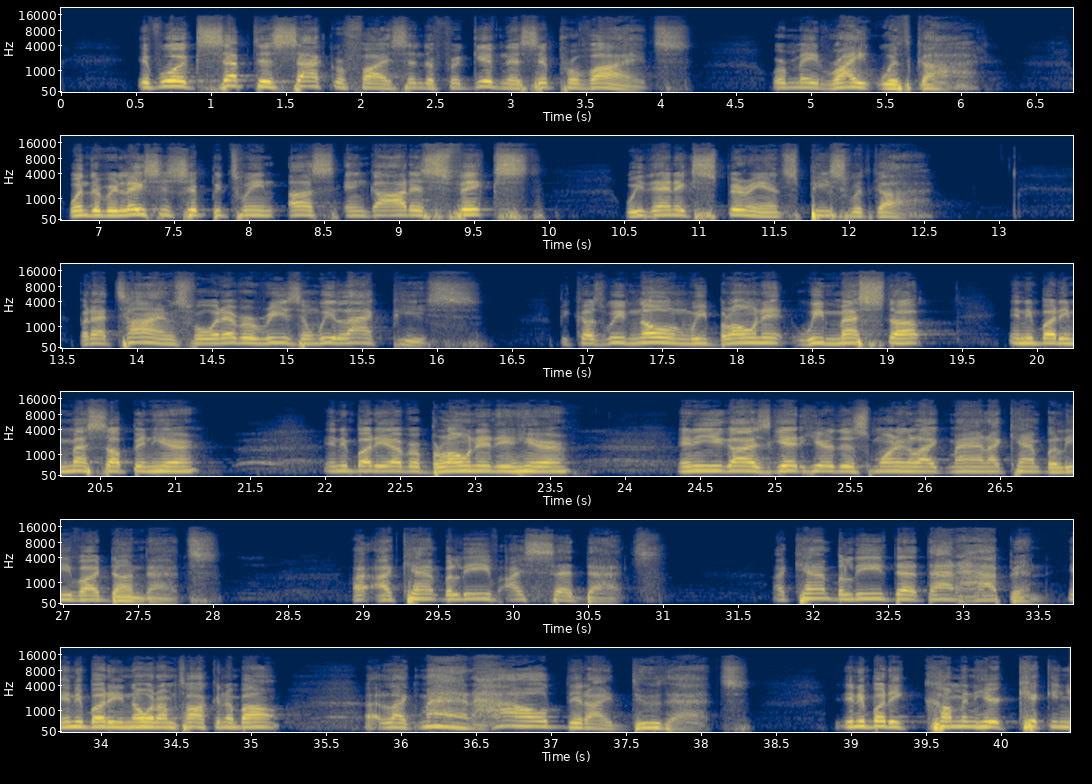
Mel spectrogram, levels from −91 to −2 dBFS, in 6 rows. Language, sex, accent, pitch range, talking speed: English, male, American, 165-195 Hz, 155 wpm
